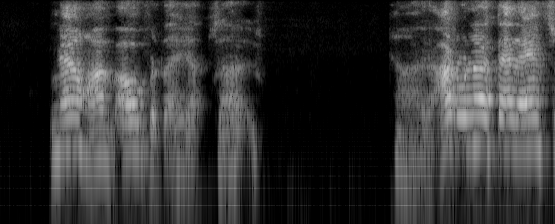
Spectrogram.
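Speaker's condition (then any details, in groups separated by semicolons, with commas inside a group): Brain injury; traumatic; lost speech, speech therapy, relearned talking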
